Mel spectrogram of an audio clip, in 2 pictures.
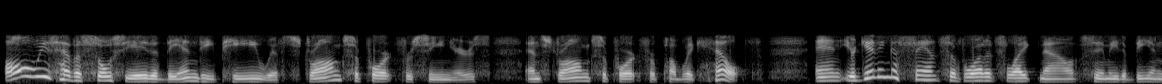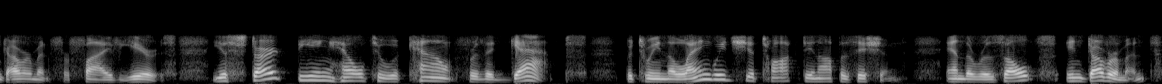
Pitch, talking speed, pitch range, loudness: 145 Hz, 140 wpm, 130-175 Hz, -22 LUFS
